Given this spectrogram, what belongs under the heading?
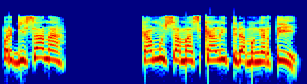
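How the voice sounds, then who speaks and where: Man doing a raging young man, high-pitched yelling, dull muffled recording. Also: fairly even intonation, a little fast, no echo. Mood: shouting. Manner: shouting, raging. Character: furious young man with a knife.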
